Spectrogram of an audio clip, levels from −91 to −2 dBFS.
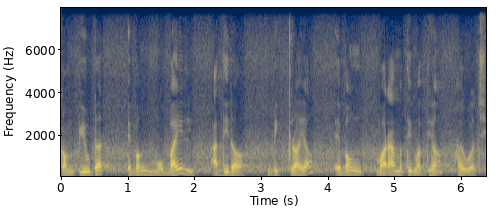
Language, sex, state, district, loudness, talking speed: Odia, male, Odisha, Khordha, -19 LUFS, 95 wpm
